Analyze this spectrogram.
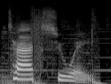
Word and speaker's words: taxiway: A letra A, que segue a letra T, ganha um som entre a letra A e a letra E aberta. A. A. O mesmo som da palavra maçã. Apple.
